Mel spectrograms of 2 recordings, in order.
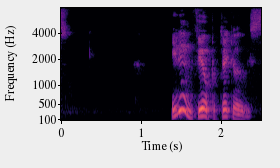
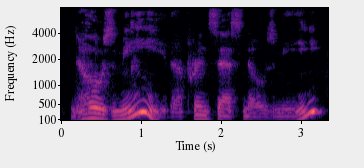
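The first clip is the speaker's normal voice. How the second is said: a hint of a hushed, slow bug voice; lightly voiced roach, slowed in wonder; awed roach; 2 semitones lower, much slower than usual. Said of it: "said the roach in awe".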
